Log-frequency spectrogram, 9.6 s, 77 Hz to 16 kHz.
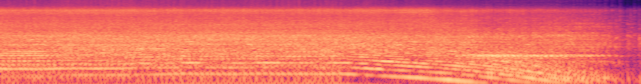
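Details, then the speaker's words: Two-stroke Toro snow blower after carburetor cleaned of a restricted jet: crisp even buzz rising and falling smoothly with throttle, no misses or sputter; owner suspects plugged jet caused the no-start, now runs healthy. "i'm thinking it's probably that jet was plugged but whatever it was it's running good now it started the first pull before i pulled up like 20 times and it once started off"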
